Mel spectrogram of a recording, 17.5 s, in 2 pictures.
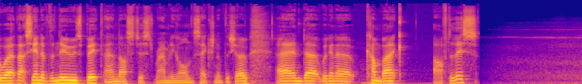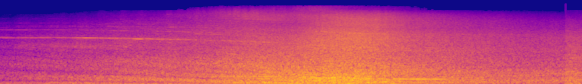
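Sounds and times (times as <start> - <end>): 
speech: 0.0 - 7.2
thin high whine: 7.4 - 12.0
airplane passing overhead: 7.5 - 17.4
ocean surf on a beach: 13.0 - 17.4.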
